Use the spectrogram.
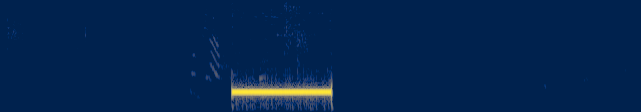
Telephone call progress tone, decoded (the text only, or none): ringback tone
